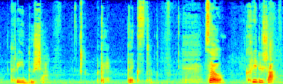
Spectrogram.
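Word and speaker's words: cri du chat: they are born oops it's not duh its Creed ooh Creed do shop ok fixed so creepy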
